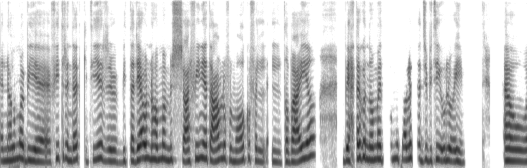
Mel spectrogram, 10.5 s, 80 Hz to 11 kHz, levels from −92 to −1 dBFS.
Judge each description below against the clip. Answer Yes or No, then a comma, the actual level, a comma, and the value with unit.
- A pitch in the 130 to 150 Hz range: No, high, 235 Hz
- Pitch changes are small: No, average, 3.2 semitones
